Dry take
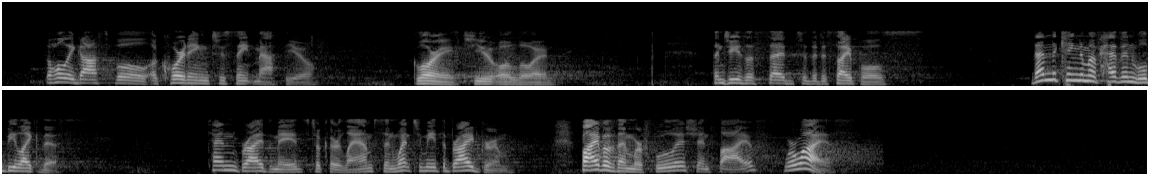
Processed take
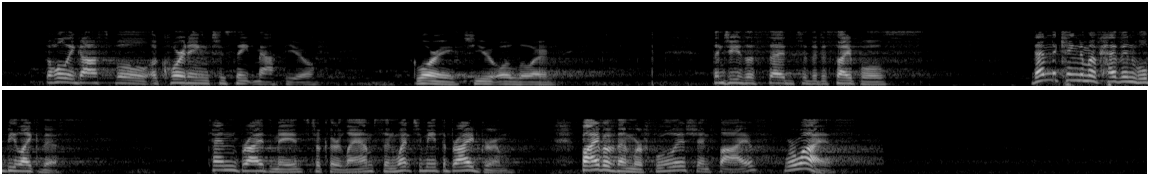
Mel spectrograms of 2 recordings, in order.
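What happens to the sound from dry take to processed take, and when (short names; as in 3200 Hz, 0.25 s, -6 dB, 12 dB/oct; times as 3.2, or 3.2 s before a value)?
2.19–5.37 spectral contrast raised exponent 1.6
whole clip: comb 1.6 ms, depth 100%; gain -5 dB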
